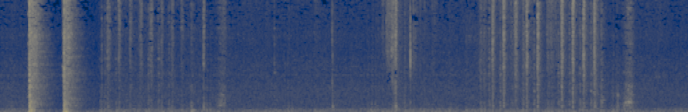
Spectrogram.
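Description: Cleaver striking a plastic cutting board: two loud whacks about half a second apart, then runs of fast, even chopping strokes through garlic and then green onions.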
